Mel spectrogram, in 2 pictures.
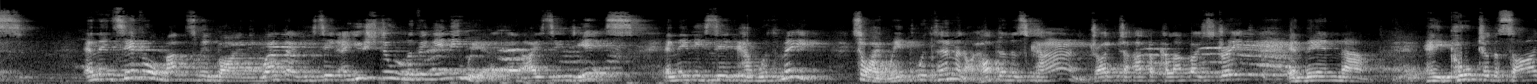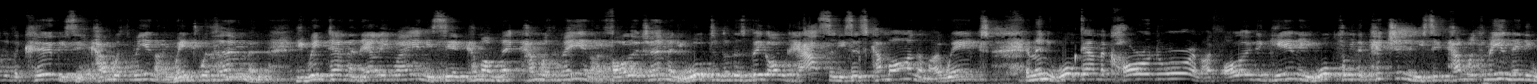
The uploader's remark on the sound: Apologies for the audio quality...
